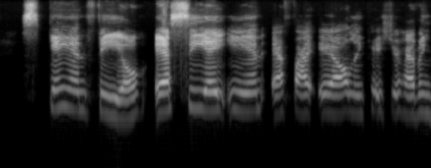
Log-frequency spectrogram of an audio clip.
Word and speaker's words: Scanfil: I just want you to see it in case I am not pronouncing it right. Scanfil, SCANFIL, in case you're having difficulty reading that.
